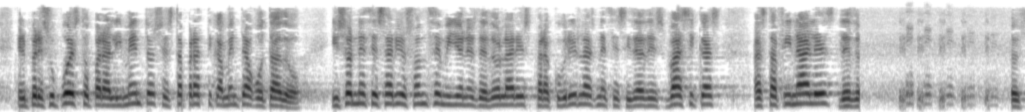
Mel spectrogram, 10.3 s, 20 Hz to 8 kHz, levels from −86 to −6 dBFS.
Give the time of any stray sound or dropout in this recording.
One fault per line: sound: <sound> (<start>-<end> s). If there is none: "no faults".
sound: laugh (9.0-10.0 s)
